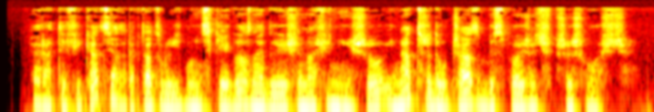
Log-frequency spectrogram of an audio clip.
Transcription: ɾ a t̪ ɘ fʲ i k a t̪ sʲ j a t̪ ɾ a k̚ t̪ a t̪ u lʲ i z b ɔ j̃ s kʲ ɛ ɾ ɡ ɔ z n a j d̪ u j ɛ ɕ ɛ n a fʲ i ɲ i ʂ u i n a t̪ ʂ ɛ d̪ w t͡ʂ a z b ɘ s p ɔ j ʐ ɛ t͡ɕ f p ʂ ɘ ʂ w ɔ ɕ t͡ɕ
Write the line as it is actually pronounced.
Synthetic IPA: ɾ a t̪ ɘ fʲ i k a t̪ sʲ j a t̪ ɾ a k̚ t̪ a t̪ u lʲ i z b ɔ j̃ s kʲ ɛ ɡ ɔ z n a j d̪ u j ɛ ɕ ɛ n a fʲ i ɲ i ʂ u i n a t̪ ʂ ɛ d̪ w t͡ʂ a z b ɘ s p ɔ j ʐ ɛ t͡ɕ f p ʂ ɘ ʂ w ɔ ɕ t͡ɕ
